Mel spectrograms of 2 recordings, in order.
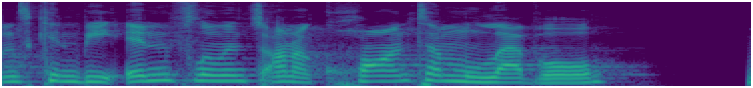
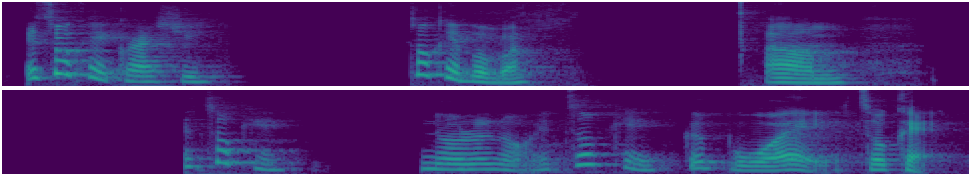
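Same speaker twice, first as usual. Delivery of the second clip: soothing a pet; 7 dB quieter than usual. Real, not acted. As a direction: coo gently and reassure him, much softer.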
